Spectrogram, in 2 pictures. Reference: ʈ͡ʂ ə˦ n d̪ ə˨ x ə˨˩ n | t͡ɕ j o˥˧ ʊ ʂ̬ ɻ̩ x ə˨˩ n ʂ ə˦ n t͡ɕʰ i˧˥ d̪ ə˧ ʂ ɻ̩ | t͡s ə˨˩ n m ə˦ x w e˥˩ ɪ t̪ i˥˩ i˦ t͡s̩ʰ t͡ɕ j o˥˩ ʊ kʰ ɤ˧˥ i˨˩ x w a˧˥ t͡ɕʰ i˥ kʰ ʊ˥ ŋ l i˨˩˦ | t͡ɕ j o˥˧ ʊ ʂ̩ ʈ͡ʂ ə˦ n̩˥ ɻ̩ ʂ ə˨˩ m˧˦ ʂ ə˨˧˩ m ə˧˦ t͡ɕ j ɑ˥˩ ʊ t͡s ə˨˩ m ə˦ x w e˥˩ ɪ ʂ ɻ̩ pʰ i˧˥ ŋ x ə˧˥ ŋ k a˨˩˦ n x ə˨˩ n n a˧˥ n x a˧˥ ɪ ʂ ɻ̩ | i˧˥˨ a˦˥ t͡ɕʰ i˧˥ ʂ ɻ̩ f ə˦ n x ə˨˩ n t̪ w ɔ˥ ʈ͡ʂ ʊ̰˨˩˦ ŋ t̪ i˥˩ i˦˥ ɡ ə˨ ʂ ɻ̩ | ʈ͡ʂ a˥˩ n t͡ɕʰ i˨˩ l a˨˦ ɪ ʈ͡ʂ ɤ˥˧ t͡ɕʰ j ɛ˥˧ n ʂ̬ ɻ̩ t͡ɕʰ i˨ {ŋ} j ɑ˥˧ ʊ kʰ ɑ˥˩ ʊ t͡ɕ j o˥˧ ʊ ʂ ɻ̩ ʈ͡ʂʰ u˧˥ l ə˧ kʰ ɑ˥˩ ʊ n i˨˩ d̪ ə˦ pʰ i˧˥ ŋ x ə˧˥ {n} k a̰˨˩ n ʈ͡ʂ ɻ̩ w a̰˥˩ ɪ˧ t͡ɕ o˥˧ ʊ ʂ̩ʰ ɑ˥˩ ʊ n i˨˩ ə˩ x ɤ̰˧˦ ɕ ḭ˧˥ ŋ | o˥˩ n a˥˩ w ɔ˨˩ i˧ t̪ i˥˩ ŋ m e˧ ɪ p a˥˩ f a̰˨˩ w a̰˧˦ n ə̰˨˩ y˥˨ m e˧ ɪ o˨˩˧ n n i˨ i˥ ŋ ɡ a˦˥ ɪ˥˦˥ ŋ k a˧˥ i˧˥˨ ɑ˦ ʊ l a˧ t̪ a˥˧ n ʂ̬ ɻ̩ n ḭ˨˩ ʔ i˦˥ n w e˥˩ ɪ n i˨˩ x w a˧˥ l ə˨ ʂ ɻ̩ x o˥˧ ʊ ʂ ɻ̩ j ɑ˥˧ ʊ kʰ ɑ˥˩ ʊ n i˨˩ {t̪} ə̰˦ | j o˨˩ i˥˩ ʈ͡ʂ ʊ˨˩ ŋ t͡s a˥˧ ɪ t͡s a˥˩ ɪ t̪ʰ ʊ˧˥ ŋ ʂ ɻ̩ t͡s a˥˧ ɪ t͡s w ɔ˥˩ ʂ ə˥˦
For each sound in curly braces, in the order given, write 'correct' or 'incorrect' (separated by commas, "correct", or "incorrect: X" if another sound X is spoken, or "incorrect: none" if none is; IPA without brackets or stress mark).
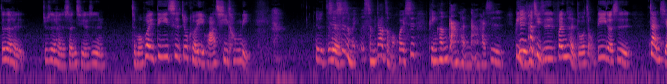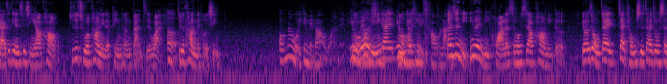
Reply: correct, incorrect: ŋ, incorrect: d̪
